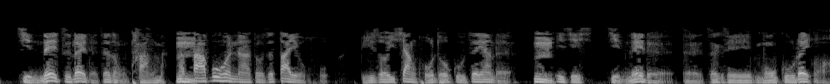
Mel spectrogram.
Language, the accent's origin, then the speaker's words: Chinese; Fujian, China; 就是我们福建人吃饭呢，往往都要配汤的。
